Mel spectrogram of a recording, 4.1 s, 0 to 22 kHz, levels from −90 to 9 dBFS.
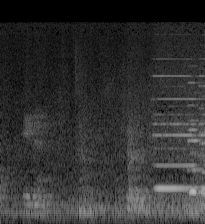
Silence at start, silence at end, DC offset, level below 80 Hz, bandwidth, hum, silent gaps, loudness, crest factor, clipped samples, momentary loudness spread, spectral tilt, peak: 0 s; 0 s; under 0.1%; -64 dBFS; 16 kHz; none; none; -33 LUFS; 18 dB; under 0.1%; 21 LU; -4 dB/octave; -16 dBFS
